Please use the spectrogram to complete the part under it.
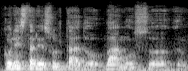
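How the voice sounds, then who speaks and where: A man who learned Spanish as a second language recounts his years as a Church diplomat in an interview, speaking deliberately with frequent pauses. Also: medium pitch, warm tone, a little hiss or hum. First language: not Spanish.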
